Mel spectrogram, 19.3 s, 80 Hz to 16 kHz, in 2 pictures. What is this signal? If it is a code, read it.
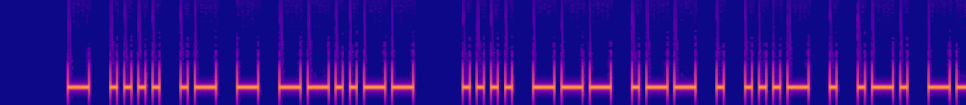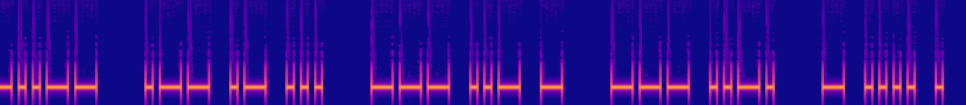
Morse code, heard as a keyed tone, about 17 wpm, 700 Hz. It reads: THAT, HOWEVER, WAS OUT OF THE
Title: Sentences from Top 600 Words 17wpm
